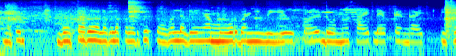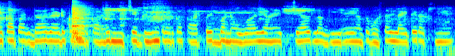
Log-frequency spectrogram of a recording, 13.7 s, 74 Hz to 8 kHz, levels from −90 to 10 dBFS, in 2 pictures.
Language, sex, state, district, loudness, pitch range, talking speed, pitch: Hindi, female, Bihar, Begusarai, -20 LUFS, 250-270 Hz, 230 wpm, 260 Hz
